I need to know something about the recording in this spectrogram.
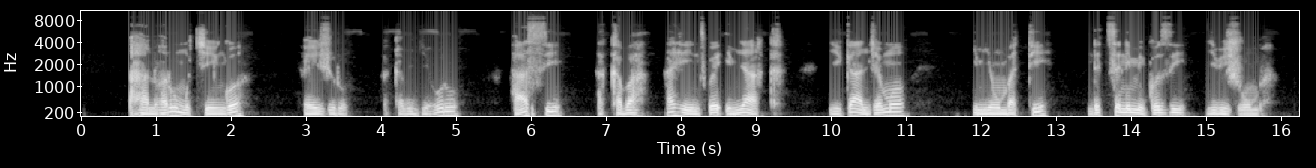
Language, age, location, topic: Kinyarwanda, 18-24, Huye, agriculture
